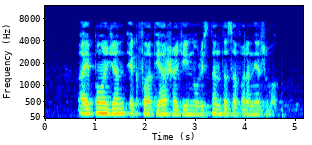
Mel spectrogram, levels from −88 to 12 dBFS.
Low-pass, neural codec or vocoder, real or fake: 7.2 kHz; none; real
